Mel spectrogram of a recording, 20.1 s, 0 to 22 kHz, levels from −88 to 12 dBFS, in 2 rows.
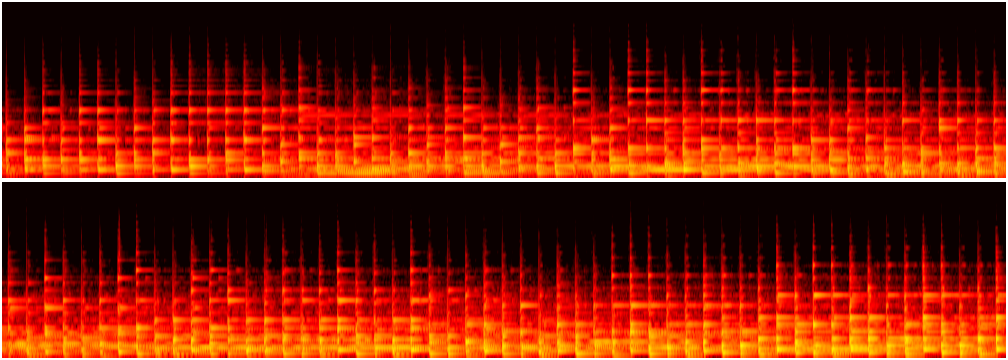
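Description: Shifting processor or graphics load disturbs the ground shared with the audio circuit, producing computer activity noise from 1.87 to 4.45 s: a faint buzzing chirp pulsing at around 150 times a second, roughly 40 dB below the sound, following the machine's activity rather than the audio.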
